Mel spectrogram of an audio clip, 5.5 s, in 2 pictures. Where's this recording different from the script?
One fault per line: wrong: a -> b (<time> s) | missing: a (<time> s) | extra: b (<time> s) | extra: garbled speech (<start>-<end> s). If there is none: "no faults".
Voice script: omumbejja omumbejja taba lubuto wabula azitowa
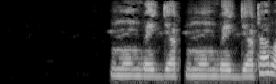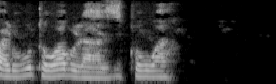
no faults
